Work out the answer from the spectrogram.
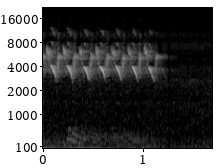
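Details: Palm Warbler song, much like a Chipping Sparrow's: one note repeated over and over, about seven high, quick notes in an even, dry trill lasting just over a second, then quiet.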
